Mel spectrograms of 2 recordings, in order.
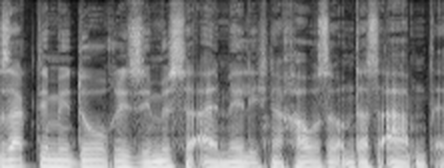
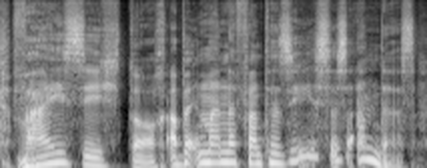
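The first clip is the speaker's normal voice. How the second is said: put-on higher young woman's voice; Midori's voice; 10 semitones higher than usual. A narrator's reading. Narrator voicing Midori proposing Sunday, higher voice. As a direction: pitch up for the girl.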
